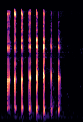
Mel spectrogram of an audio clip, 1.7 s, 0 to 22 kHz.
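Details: Pheasant chicks foraging in the wild, eating natural food; a quick series of eight sharp, quacking peeps about 0.15 seconds apart, then quiet.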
